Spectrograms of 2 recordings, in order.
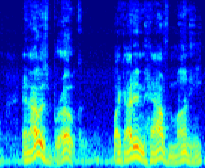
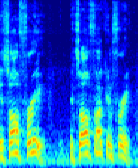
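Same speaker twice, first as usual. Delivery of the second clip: emphatic insistence; 9 semitones higher than usual. Real, not acted. Insisting setup costs nothing.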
